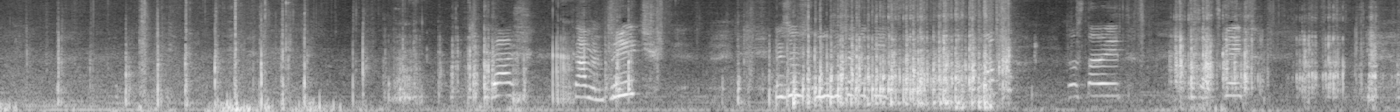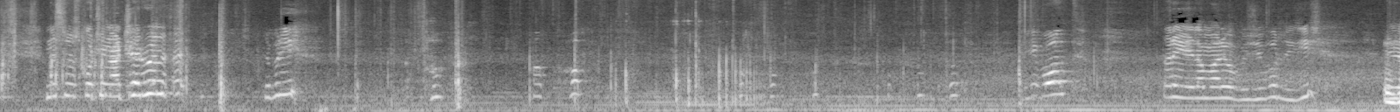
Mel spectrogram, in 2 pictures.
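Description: Voices talking on and off, with scattered short knocks and clicks between them and a dense noisy stretch about eight seconds in.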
